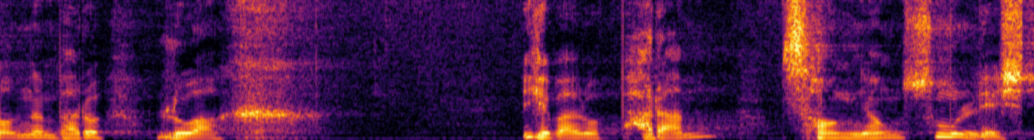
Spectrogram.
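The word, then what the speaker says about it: רוח: 도 동일한 단어를 같이 씁니다 이 단어는 바로 루아흐 라는 단어입니다 아직 강하게 부는 바람처럼 강하게 되시지 않고서는 발음할 수 없는 바로 루와 이게 바로 바람 성령 24시 다 라는 단어입니다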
